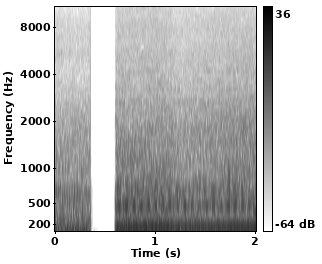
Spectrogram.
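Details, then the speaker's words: Ford Mustang ("Piece Of Stang") rear differential at highway cruise after a bent-axle fix. A steady, constant-pitch ring-and-pinion whine sits over road rumble because the gears were set up wrong. No internal damage was found, and the earlier bubbling noise is gone. "We definitely have some gear wine as you can hear. That's just the way I set the gears. I screwed them up."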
